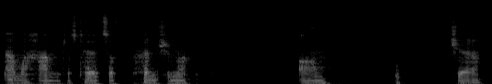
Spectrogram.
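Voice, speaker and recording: A man's voice: low-pitched, slow, slightly rough. A young man casually commenting on his own game, muttering to himself and getting flustered at times. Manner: mutters to himself, jumps between calm and flustered. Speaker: gamer streaming gameplay.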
